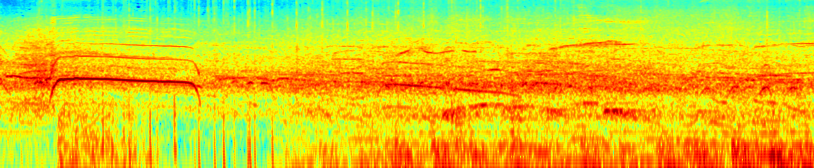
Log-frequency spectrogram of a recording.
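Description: Stadium crowd cheering and shouting as a goal is celebrated. One long, steady horn-like tone lasts about two seconds near the start, and shrill shouts and whistles rise out of the crowd noise afterwards.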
